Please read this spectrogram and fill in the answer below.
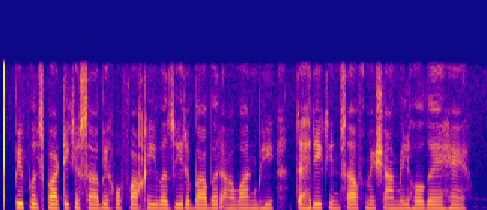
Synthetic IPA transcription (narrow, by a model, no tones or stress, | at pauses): piːpəlzpaːɾʈikesaːbɪqʋɐfaːqiʋɐziːɾebaːbəɾaːʋaːnbʱit̪ɛɦɾiːkɪnsaːfmẽʃaːmɪlɦoɡɐeɦɛ̃ː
